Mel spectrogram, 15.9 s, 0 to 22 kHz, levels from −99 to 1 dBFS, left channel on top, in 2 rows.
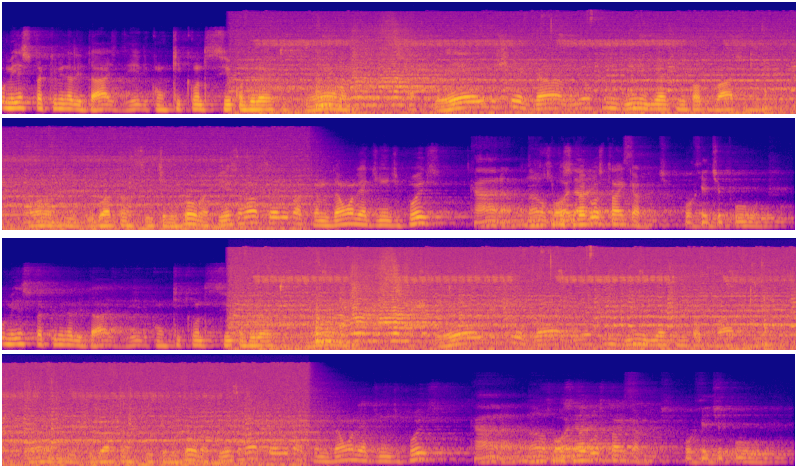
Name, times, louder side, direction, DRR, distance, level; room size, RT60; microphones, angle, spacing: voice 1, 0.0-3.5 4.1-7.7 8.2-12.3 13.2-14.4, left 4 dB, 55° left, 9 dB, 0.4 m, -24 dB
sound 1, 2.2-11.0, right 3 dB, 50° right, 1.1 m, -25 dB
voice 2, 8.2-8.7 12.6-13.9 14.3-14.5 14.8-15.5, left 1 dB, 90° left, 3 dB, 1.8 m, -28 dB
19.0 x 7.3 x 9.6 m, 2.2 s
head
